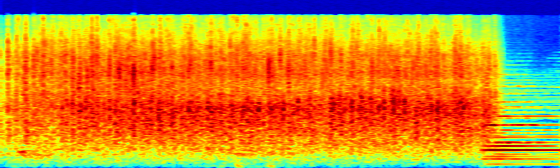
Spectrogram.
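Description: A concert audience at a Korean-Canadian symphony orchestra performance applauds loudly and continuously after a soprano's aria set, with dense clapping filling the hall until it cuts to a sustained tone at the end.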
